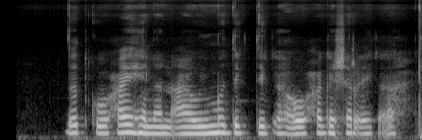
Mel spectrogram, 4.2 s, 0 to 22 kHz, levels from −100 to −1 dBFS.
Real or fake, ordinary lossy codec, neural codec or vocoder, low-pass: real; none; none; none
